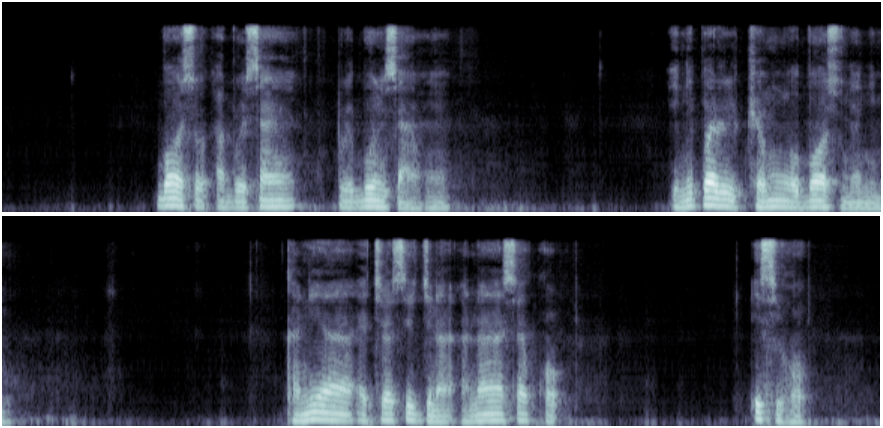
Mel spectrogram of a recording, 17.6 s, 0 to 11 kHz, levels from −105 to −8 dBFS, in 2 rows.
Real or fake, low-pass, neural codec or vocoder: fake; 7.2 kHz; codec, 16 kHz, 8 kbps, FreqCodec, smaller model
